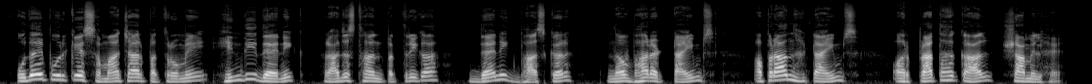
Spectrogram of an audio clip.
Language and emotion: Hindi, neutral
